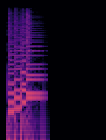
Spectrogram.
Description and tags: "Alert" Video Game Sound
A quick little sound made in Famitracker to show alert or when something important happens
